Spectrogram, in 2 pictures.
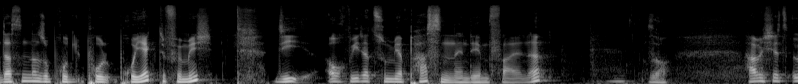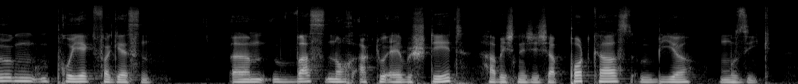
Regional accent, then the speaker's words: Rhineland, Germany; ich komme aus dem Rheinland, ne?

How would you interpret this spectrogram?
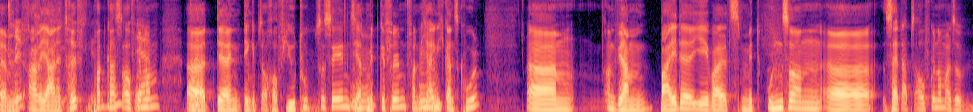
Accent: Illingen, Baden-Württemberg, Germany; als Jugendlicher bei uns auf dem Dorf, ich komme aus Illinge, Feingenenz, Mühlacker

